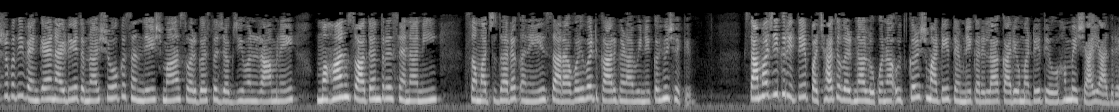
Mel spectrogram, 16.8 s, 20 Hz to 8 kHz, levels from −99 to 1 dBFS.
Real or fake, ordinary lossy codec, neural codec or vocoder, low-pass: real; MP3, 24 kbps; none; 7.2 kHz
